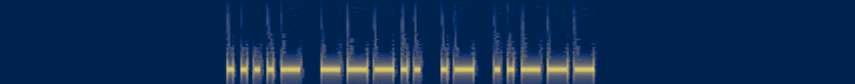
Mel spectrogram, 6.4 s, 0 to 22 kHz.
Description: Morse code, heard as a keyed tone, about 24 wpm, 700 Hz. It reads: 48A2
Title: Speed-Racing - Four Letter-Number Combinations - 20wpm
